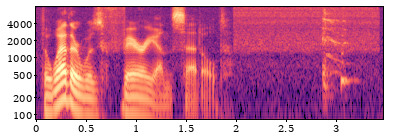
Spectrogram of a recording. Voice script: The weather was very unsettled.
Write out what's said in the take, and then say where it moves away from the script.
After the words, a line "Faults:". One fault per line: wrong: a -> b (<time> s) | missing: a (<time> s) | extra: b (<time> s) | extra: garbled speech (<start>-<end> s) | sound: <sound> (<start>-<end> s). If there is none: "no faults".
The weather was very unsettled.
Faults:
sound: cough (2.9-3.3 s)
